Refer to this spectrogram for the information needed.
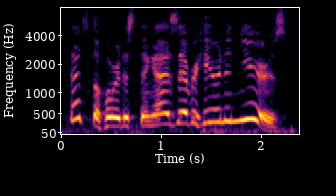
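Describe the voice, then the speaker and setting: A man's voice: mid-range voice, normal speed, breathy edge, pitched above the performer's own voice. A man voicing a huge, tender-hearted old male giant who talks with mangled grammar and made-up words. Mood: indignant. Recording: steady background noise.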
